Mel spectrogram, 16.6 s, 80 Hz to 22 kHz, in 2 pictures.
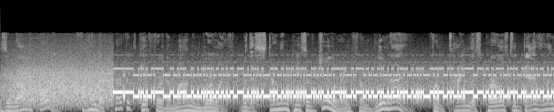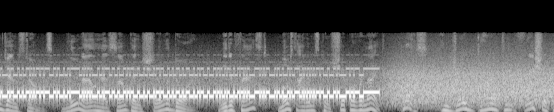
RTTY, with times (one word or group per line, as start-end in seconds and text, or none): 2.4-2.9 THE
3.0-3.6 FILM
3.8-4.8 STARRED
5.0-5.7 KEVIN
5.9-6.8 HART,
6.9-8.1 MICHAEL
8.3-9.2 EALY,
9.3-10.4 REGINA
10.5-11.1 HALL
11.3-11.7 AND
11.9-12.3 JOY
12.6-13.8 BRYANT.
